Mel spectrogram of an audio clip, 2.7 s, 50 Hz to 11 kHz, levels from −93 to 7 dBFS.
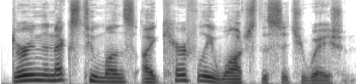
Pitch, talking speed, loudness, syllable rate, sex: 160 Hz, 225 wpm, -18 LUFS, 6.9 syllables/s, male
